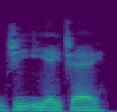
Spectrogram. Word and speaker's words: GEHA: The stadium has been officially named Geha Field at Arrowhead Stadium, pronounced Geha, since 2021.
